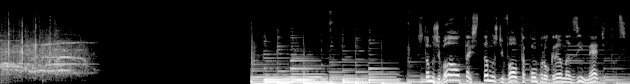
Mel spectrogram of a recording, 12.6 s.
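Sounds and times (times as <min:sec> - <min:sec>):
audience applause: 0:00.0 - 0:02.1
music: 0:05.0 - 0:12.5
speech: 0:08.5 - 0:12.5.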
